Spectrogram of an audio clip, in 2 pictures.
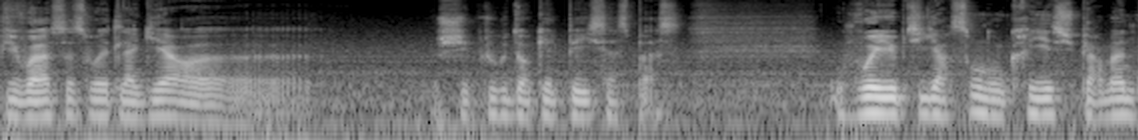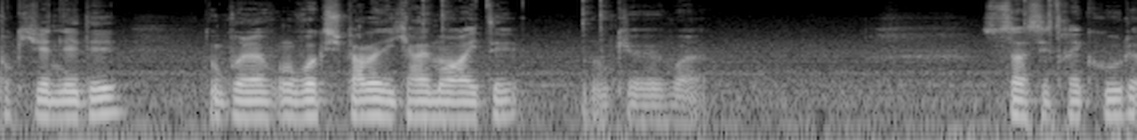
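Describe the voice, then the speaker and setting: A man at a moderate pace in a monotone, flat intonation, with long, frequent pauses. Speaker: YouTuber reacting to trailers. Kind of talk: trailer reaction commentary. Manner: halting, filler-heavy; not shouting.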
